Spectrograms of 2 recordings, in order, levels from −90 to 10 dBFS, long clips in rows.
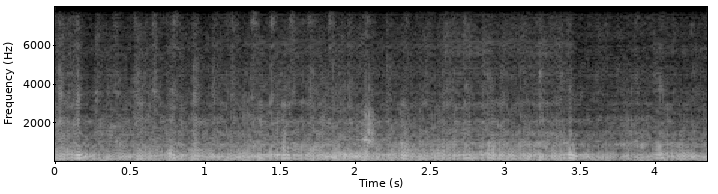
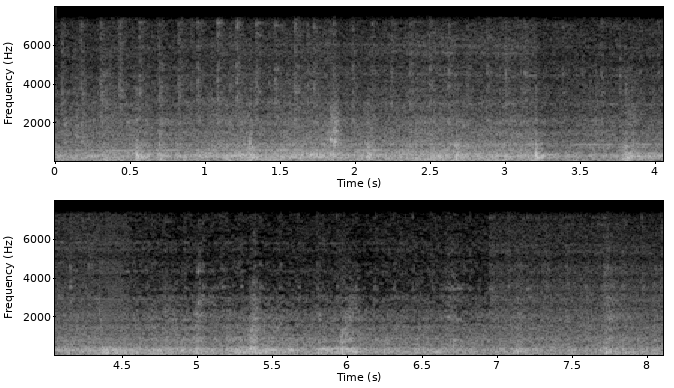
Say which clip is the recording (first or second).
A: second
